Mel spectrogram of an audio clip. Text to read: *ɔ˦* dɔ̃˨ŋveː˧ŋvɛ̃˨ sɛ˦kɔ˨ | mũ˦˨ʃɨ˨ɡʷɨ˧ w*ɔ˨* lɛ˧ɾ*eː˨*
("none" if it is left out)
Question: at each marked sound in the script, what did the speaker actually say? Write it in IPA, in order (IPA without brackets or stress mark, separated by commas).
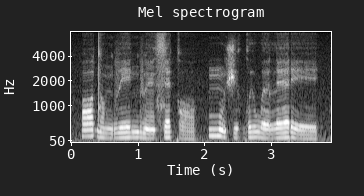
ɔ˦, ə˨, eː˨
